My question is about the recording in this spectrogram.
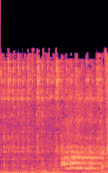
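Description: Live rock band playing loud through a festival PA: a heavy bass note runs on, and about a second in a squealing high guitar tone comes in and holds, with a brief wavering glide under it.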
